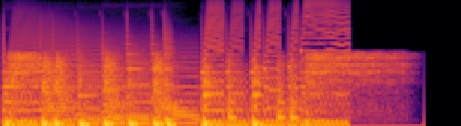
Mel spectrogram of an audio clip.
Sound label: Jackpot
